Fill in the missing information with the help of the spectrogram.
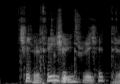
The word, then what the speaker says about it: Chhetri: And most of the rulers, I think the Shah family and all of the military leaders within their kingdom would have been Chhetri, is that how we said we pronounce the word? – Chhetri. – Yeah.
